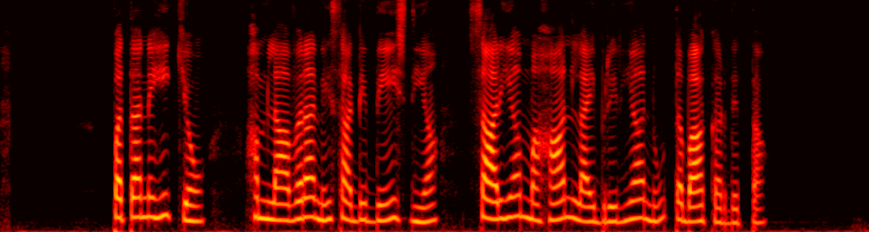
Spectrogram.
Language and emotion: Punjabi, sad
